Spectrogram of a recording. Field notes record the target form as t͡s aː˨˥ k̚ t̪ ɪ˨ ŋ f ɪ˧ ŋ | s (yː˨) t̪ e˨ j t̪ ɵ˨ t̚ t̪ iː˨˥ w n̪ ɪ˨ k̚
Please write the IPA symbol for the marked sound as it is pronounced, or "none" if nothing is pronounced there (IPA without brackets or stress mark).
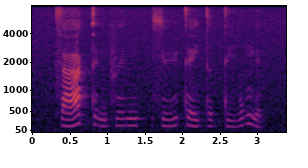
yː˨˥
